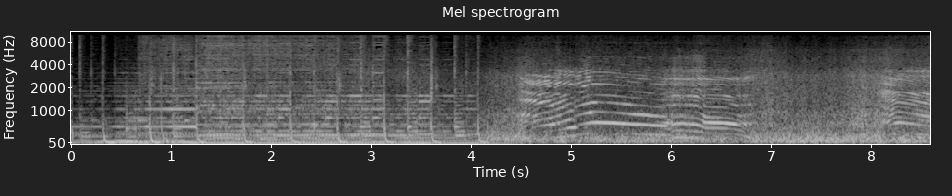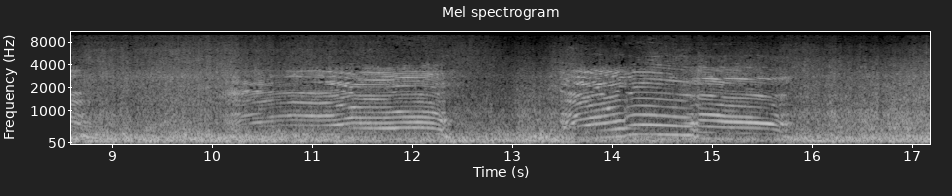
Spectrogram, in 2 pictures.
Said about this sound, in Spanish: Escuchan, es uno de los sonidos de la naturaleza más reconocibles de nuestra región, la berrea del ciervo, que ya ha comenzado, es el periodo de celo de estos animales, que ya se ha convertido en todo un reclamo turístico en nuestra provincia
